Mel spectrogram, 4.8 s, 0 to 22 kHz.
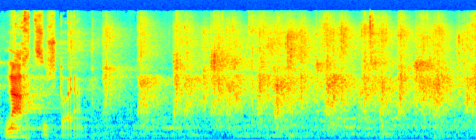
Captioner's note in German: Beifall BÜNDNIS 90/DIE GRÜNEN und vereinzelt CDU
